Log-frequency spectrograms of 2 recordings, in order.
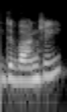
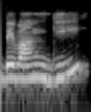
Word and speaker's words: Devangi: Is it a soft G, Devanji? It's actually Devangi.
